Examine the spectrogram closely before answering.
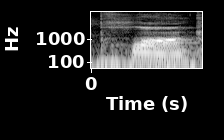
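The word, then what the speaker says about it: Planck: scientist named named max plonk is how you pronounce it so i it's kind of hard to say plonk so i just say plank so this is plank's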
